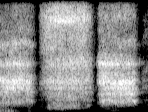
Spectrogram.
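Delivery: voiceless, huffing breath; imitated heavy breathing. Fan imitating evil Anakin staring at Obi-Wan, heavy breaths. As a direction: breathe hard like a menacing villain.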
